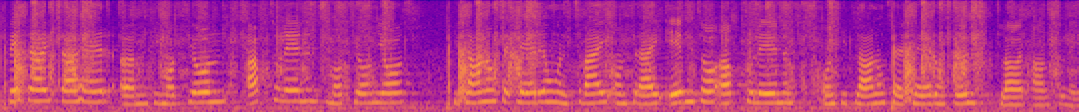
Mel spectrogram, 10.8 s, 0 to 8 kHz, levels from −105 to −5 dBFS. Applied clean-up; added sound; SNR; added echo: none; Writing; 8 dB; none.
